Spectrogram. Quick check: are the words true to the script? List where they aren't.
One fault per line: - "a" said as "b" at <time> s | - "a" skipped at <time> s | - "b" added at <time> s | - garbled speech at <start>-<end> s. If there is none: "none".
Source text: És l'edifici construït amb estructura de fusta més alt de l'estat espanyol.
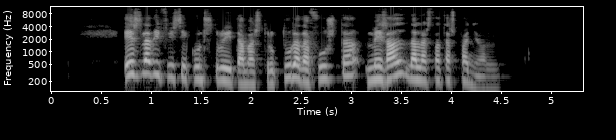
none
